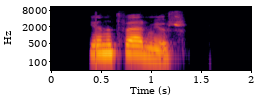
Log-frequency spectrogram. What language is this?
Turkish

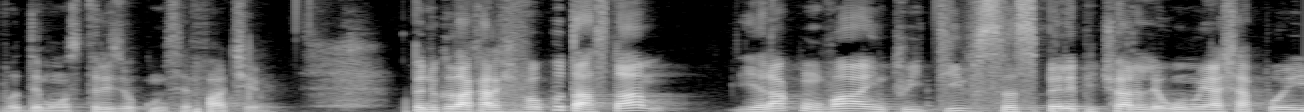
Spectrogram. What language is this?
Romanian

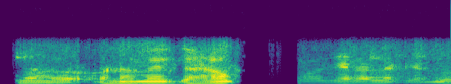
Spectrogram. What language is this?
Sindhi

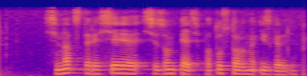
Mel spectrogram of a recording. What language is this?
Russian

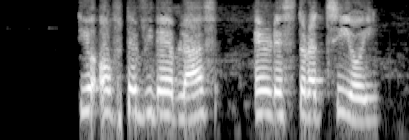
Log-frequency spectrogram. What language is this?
Esperanto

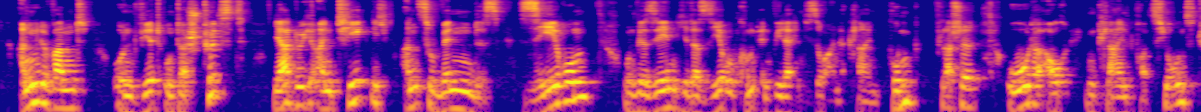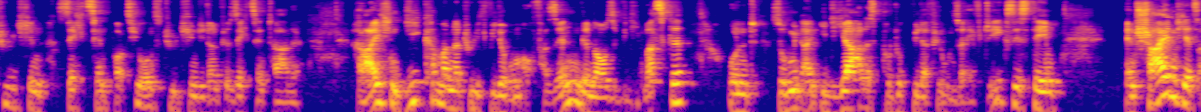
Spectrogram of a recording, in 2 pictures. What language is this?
German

